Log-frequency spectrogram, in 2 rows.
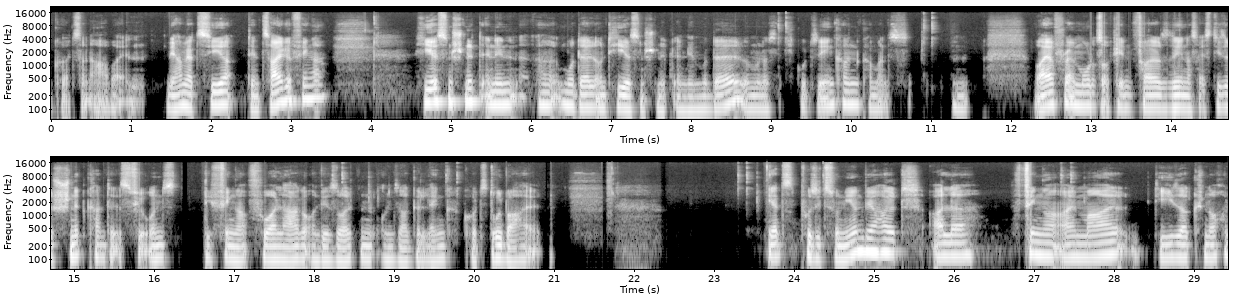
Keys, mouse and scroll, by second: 9.0 click, 10.8 click, 18.1 click, 18.6 g, 19.5 click, 23.2 click, 23.5 g, 24.3 click, 27.2 click, 28.8 g.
